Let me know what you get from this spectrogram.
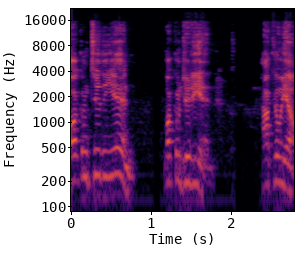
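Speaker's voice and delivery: high, over-eager, overly excited voice. Narrating, the speaker voices an innkeeper couple welcoming the group, overly excited. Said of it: "They seem overly excited".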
